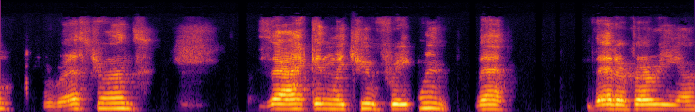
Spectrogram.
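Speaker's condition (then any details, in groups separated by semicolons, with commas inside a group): Cerebral palsy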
